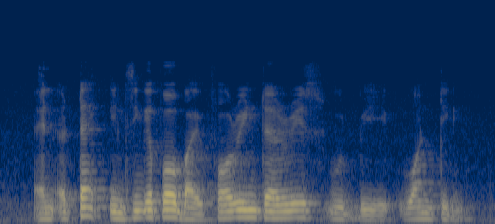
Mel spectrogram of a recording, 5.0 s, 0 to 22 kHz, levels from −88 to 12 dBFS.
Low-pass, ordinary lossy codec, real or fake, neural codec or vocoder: 7.2 kHz; none; real; none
